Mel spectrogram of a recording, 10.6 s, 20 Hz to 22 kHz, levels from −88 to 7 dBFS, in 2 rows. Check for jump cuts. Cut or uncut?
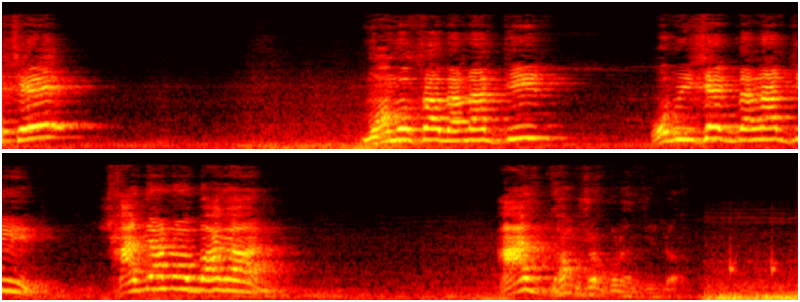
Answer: uncut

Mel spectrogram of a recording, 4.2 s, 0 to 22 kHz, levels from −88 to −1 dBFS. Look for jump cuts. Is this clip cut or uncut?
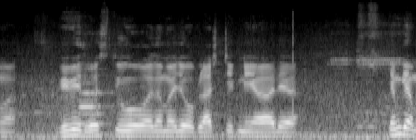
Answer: uncut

